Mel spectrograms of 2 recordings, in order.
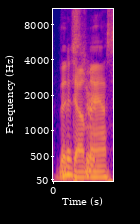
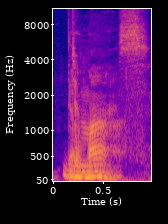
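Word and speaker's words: Domas: el además or something yeah let go my dumb ass dumb ass yeah and which is it's pronounced Dumas its but they they you know have made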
